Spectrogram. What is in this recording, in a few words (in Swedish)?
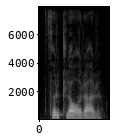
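"förklarar", swedish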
